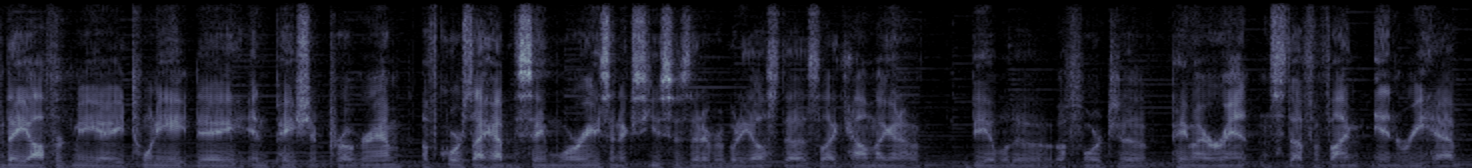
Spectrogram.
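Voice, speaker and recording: Monotone, flat intonation at a fairly quick pace, with hardly any pauses and music in the background. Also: man, very deep, low pitch for a man. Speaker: army veteran. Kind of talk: interview answer. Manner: casual, reflective.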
